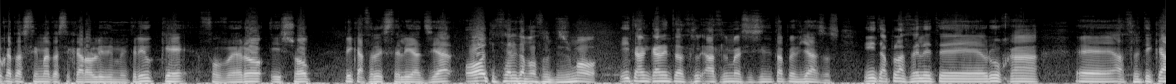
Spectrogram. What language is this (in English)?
Greek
